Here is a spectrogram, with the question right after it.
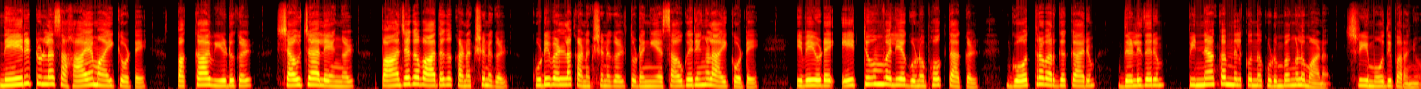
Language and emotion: Malayalam, neutral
